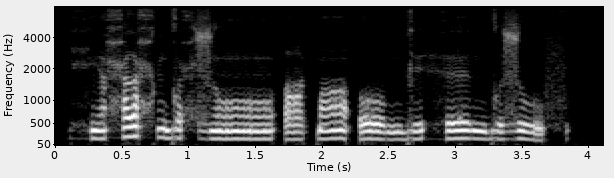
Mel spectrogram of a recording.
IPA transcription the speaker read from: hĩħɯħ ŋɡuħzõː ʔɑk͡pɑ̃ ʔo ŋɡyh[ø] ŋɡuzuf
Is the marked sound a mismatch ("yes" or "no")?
no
